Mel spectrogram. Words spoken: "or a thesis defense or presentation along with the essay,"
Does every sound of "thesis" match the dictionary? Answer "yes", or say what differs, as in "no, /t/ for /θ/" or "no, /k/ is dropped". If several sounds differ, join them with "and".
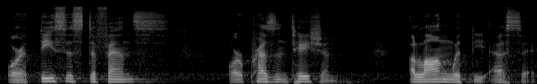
yes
